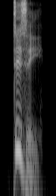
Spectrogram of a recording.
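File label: "dizzy", British English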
